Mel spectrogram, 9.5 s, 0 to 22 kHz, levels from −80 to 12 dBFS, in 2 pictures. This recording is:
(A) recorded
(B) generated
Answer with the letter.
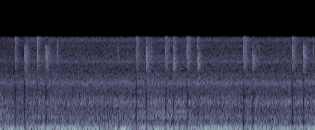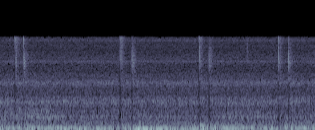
B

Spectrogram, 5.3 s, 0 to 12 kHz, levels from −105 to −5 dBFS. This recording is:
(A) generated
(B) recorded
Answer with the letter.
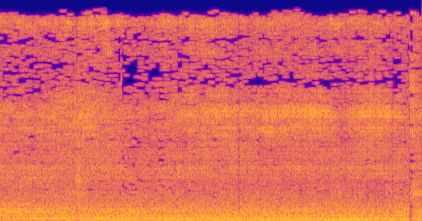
B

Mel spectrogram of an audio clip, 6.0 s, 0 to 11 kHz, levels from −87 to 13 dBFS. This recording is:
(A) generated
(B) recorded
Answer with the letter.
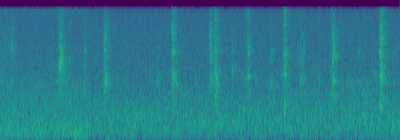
B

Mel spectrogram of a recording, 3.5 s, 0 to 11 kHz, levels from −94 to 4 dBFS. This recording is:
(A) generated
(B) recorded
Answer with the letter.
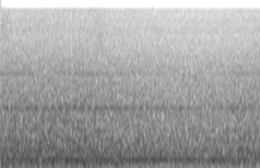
B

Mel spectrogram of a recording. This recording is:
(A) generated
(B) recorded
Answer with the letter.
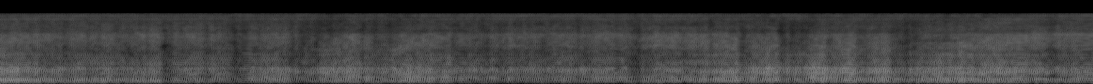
A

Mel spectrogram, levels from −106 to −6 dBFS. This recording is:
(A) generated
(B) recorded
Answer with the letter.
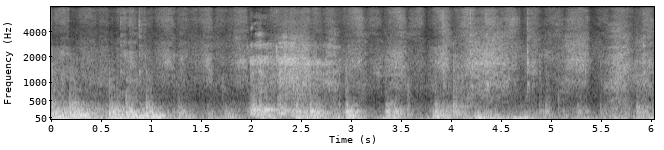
B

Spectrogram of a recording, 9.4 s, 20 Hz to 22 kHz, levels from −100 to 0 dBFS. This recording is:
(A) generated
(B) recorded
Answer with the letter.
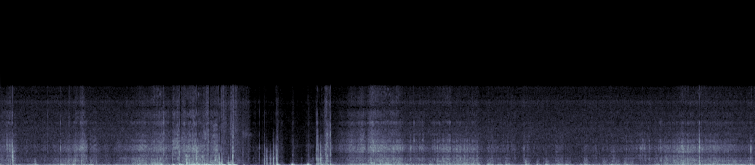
A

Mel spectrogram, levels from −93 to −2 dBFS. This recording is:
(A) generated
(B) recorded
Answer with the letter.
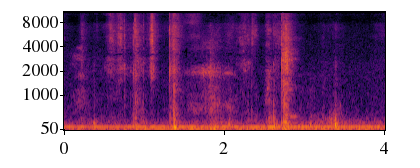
B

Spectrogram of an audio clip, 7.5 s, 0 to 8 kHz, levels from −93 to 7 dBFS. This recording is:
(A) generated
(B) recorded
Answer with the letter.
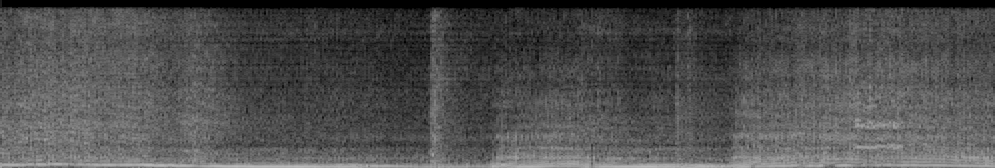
A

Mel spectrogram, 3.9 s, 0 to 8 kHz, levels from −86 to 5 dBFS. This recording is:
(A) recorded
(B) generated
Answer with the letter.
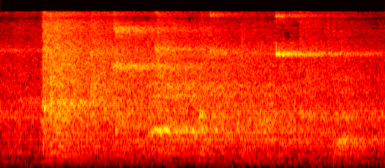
B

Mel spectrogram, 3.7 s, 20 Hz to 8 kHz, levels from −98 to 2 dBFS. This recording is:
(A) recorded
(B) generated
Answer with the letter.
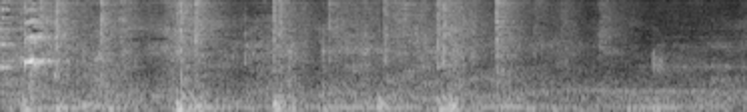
B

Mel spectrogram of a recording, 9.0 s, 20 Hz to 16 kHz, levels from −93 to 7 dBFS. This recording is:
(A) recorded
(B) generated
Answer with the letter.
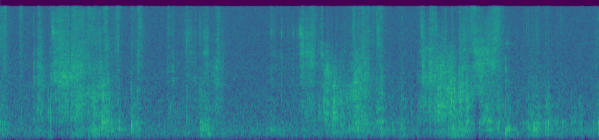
B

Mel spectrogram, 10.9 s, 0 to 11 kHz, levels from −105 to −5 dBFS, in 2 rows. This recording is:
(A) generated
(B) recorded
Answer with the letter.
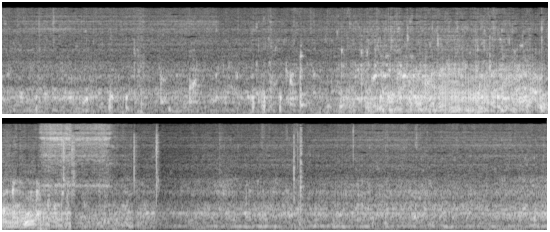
A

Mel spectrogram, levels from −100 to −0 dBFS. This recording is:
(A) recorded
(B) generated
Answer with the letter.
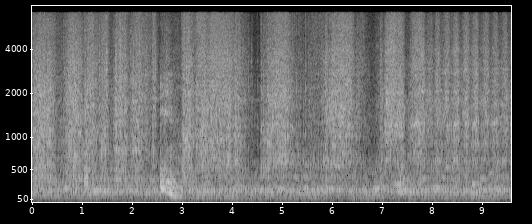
A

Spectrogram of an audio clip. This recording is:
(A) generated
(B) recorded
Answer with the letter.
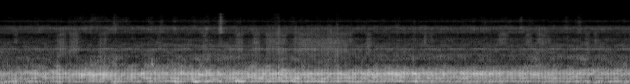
A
